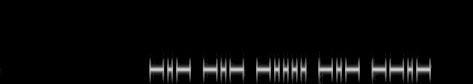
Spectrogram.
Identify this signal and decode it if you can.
Morse code, heard as a keyed tone, about 27 wpm, 700 Hz. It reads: KK6KQ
